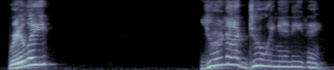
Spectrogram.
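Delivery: shouted high and loud in disbelief; incredulous. Acted. To listeners mocking the ego's blame, incredulous shout.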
